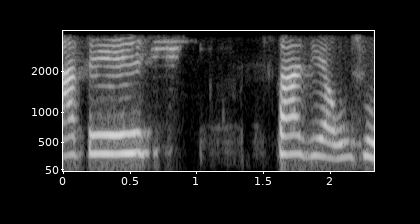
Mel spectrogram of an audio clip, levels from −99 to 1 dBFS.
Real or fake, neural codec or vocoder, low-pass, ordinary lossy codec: real; none; 3.6 kHz; none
